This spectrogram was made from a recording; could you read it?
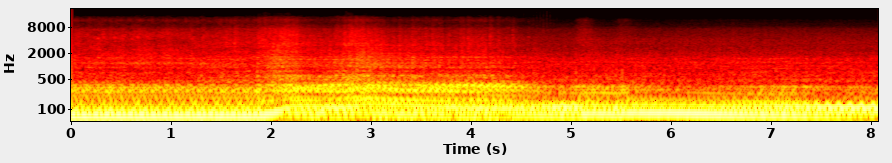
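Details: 4.6 V8, run on long-tube headers with no exhaust: loud deep rumble, sharp rev blip, then settles to a steady even idle; sounds nice, normal running.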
